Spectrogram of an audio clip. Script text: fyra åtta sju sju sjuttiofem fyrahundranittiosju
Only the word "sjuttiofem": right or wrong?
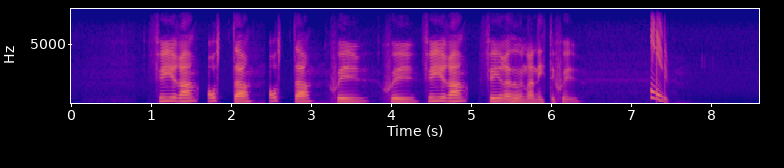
wrong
